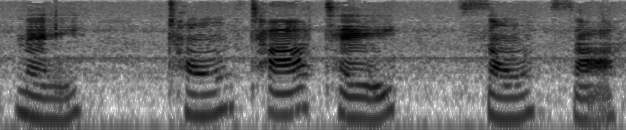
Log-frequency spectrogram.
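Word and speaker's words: mes: But in order to say my, there are 3 ways, and it is mon, ma, or may. That's how you pronounce them.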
